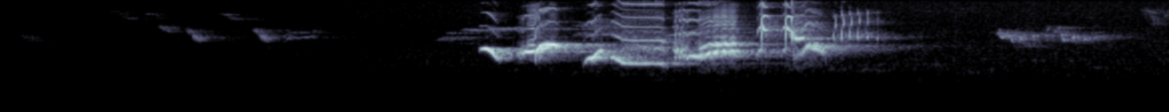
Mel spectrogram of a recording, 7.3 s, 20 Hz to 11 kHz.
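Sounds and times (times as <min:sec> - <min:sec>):
common blackbird Turdus merula singing: 0:03.0 - 0:05.6.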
